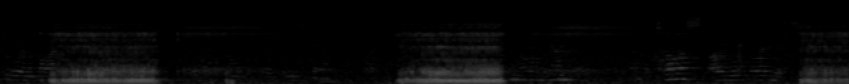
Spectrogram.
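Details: Bulldog puppy snoring in sleep, though he does not always snore: loud, rough, low-pitched snores in three long inhalation bursts with quieter breathing between them.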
